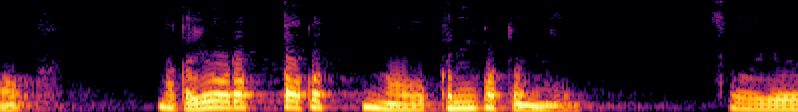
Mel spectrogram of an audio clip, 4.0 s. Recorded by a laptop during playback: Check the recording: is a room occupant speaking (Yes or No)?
No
